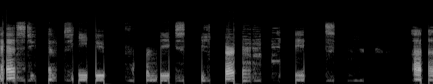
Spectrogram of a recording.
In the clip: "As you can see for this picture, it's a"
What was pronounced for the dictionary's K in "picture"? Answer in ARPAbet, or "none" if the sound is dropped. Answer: none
